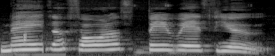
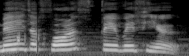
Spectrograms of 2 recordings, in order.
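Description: First: It is said at a slower, practice pace. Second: It is said fast and cool.

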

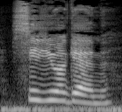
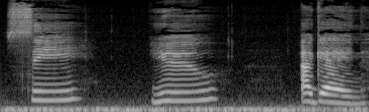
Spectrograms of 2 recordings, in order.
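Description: First: The phrase is spoken at a fast pace. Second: The phrase is spoken at a slow pace. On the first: "次に早く言ってみましょう。" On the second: "最初はゆっくりです。"

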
